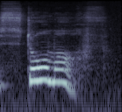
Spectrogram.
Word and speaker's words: storm off: number six to storm off notice the stress is on the preposition off this means to leave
